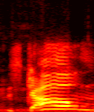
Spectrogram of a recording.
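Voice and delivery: high, far-off call. Acted. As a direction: call her name into the trees. Character calling out in forest.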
